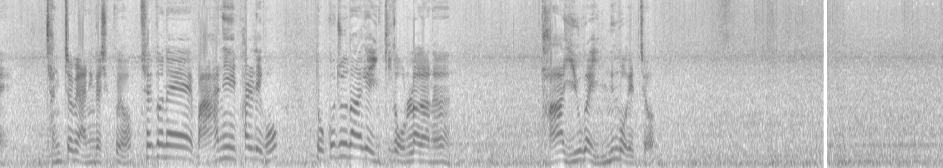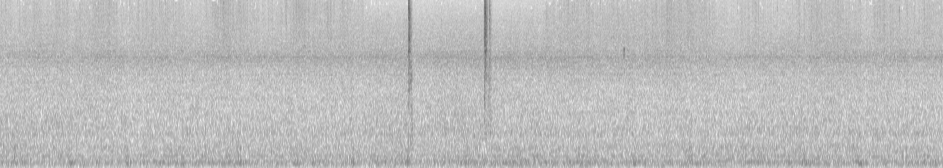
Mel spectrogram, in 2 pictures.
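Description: Rain patters on a car's windshield.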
